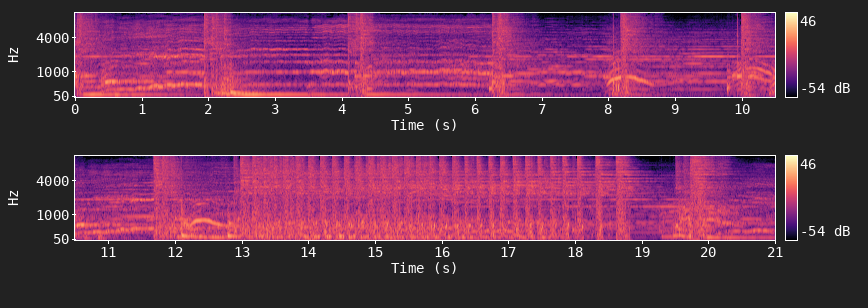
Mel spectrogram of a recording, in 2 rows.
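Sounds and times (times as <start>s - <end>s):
drums: 0.0s - 5.3s, 6.1s - 6.9s, 8.0s - 8.9s, 9.8s - 20.4s
hand cymbals clashing: 13.0s - 19.0s.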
